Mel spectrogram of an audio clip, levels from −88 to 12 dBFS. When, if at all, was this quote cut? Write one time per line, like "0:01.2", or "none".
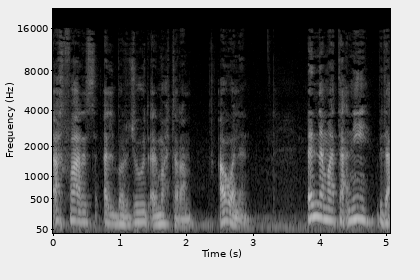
none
